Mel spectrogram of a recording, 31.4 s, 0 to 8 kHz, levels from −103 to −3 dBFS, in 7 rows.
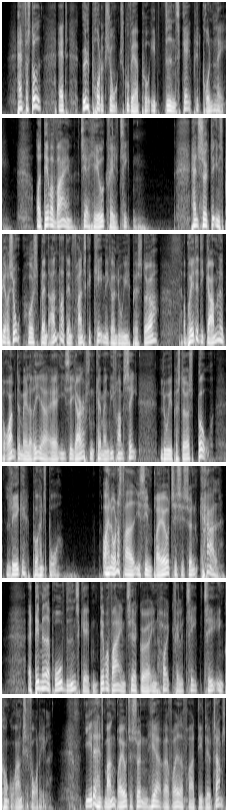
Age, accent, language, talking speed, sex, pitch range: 60-79, native, Danish, 175 wpm, male, 95-130 Hz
